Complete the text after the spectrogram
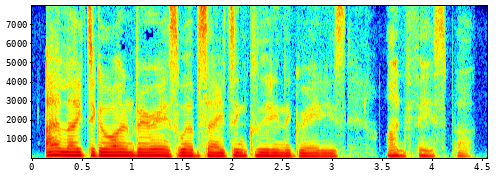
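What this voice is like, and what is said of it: Sultry imitation of an actress's voice. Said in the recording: “Is that your Kathleen Turner impression? ... You sound like you're doing Herman Munster. ... You got sultry at the end there.”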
